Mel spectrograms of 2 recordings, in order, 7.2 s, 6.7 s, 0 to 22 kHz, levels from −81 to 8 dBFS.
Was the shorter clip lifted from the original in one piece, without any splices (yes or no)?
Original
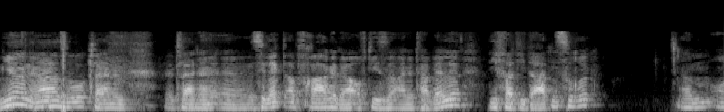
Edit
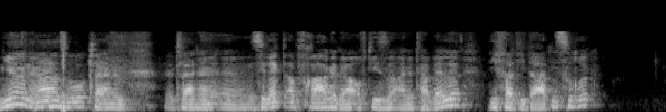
yes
